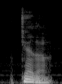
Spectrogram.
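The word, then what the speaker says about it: Keter: Pronunciation. Let me see. Keta.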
